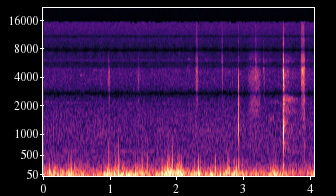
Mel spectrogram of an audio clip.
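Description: Wind rumbling on the microphone, with a few sharp pops near the end as a tennis ball is struck by a racket on a backhand.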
